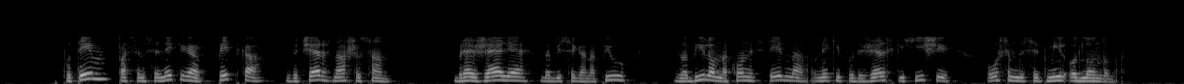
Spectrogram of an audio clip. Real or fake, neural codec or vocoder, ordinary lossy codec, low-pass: real; none; none; 3.6 kHz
